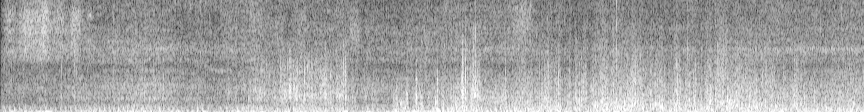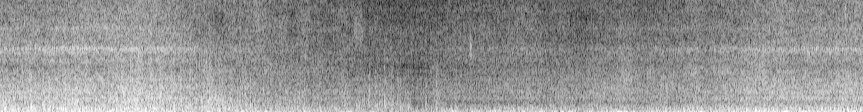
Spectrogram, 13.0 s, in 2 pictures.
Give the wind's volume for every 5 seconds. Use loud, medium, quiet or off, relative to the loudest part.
loud, loud, quiet.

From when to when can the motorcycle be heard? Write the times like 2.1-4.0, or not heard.
0.0-12.9.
